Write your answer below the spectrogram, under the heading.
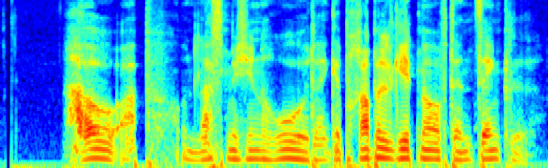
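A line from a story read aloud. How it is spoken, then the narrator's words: Growled. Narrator (German): knurrte er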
